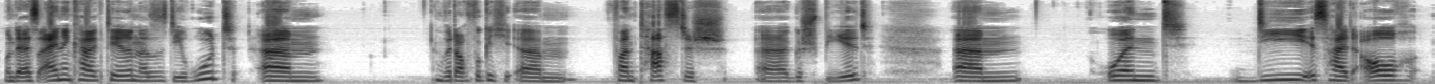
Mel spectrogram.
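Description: A woman's voice: mid-range voice, steady tone, slow, fairly bright tone, dry recording. A woman co-hosting a podcast, chatting casually and retelling things in a colloquial, rambling way. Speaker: podcast co-host. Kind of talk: casual podcast chat, reviewing audio dramas.

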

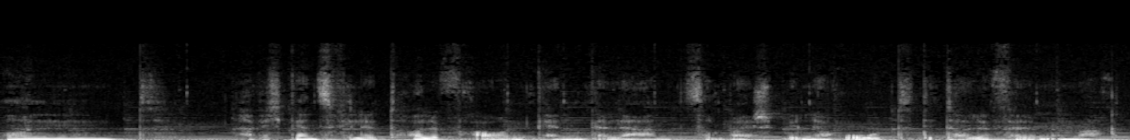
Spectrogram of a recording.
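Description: Middle-aged woman, gravelly candid voice. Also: medium pitch, monotone. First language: German. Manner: candid, reflective, with restarts and pauses. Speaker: interviewee, children's ministry worker. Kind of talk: personal interview testimony. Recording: music playing underneath.

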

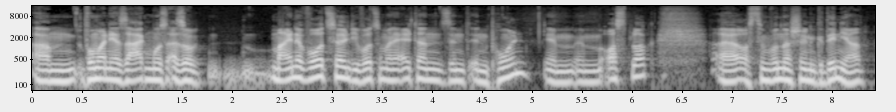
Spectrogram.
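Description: A man whose first language is Polish, talking in a personal interview in an earnest, emotional way, pausing often with fillers and repeating words as he searches for them. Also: mid-range voice. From Germany. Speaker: interview guest.

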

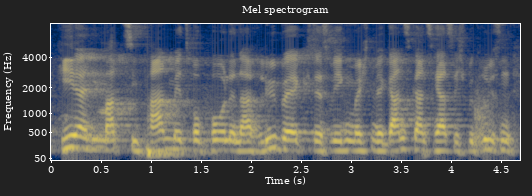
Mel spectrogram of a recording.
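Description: A man's voice: a little high, little pitch movement, a little fast, a little mellow. Man formally welcoming an audience. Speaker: theater staff presenter. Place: theater restaurant, indoors.

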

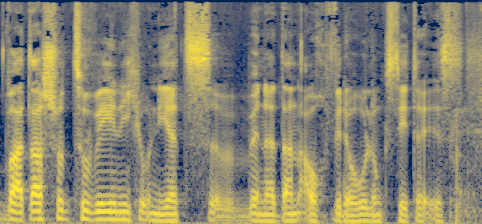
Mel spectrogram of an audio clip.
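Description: A man's voice: on the low side, steady tone, brisk, a little mellow. A man co-hosting a football podcast, discussing the game in a colloquial, emphatic way. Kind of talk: casual sports discussion.

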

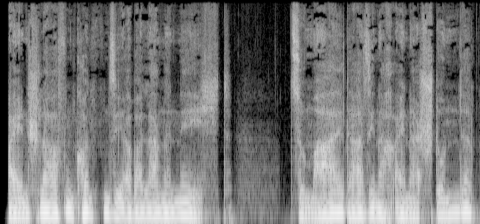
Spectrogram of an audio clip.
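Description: A man's voice: a little mellow, dry recording, clean studio sound. A man narrating a fairy tale from a script, as the storyteller of an audio drama. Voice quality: deep, very husky.

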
